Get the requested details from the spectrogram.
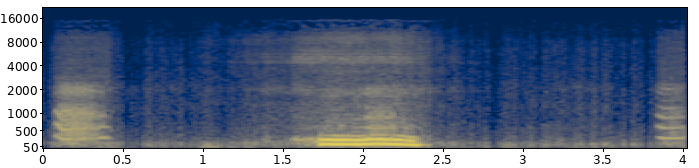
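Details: Dad and baby snoring together while asleep: one loud, deep, vibrating snore between quieter breathing sounds; ordinary sleep snoring.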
